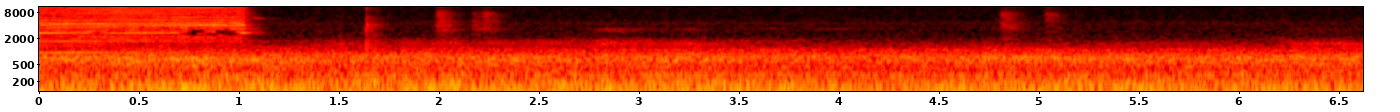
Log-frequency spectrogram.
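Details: 2017 Dodge Charger 6.4L, engine off after sitting in the garage for an hour: a steady airy hiss for about a second then quiet; the cause of this weird noise is unknown.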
